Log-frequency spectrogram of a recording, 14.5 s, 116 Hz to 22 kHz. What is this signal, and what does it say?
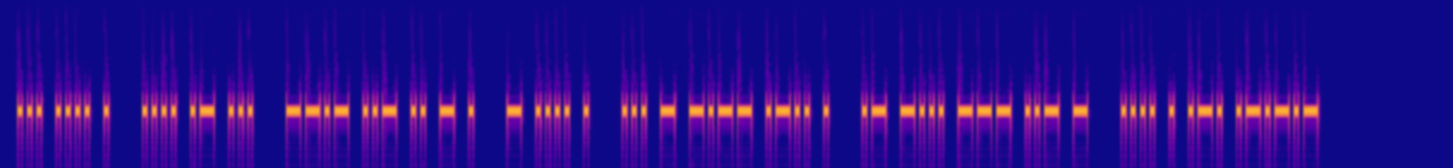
Morse code, heard as a keyed tone, about 25 wpm, 700 Hz. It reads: SHE HAS QUITE THE STYLE ABOUT HER.
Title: Sentences from Top 1000 Words - Review Part 5 - 25wpm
